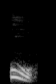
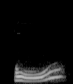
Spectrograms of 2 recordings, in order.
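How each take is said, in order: First: The pitch falls sharply on the syllable. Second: The pitch rises on the syllable. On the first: "fourth intonation. It's like you're mad" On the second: "Pu is in second intonation. That's why para kang nagtatanong"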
